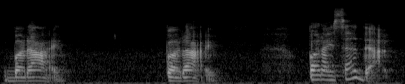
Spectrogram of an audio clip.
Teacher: Instead of that true T at the end of the word but, try the flap T.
